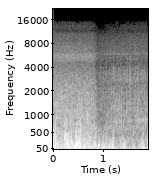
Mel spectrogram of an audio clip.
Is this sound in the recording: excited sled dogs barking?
no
